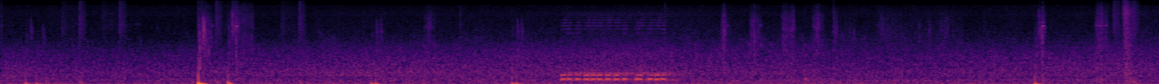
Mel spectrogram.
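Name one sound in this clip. Dull low thuds sound now and then as a small figure jumps and lands.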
